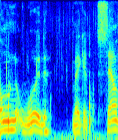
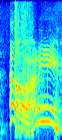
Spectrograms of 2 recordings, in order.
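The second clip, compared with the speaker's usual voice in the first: fake mid-Atlantic accent, higher and louder; 14 semitones higher, 4 dB louder than usual. Joking about someone using a trained announcer voice at home: put-on mid-atlantic accent. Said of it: "how might they sound if they just carried that voice through to their everyday lives".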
